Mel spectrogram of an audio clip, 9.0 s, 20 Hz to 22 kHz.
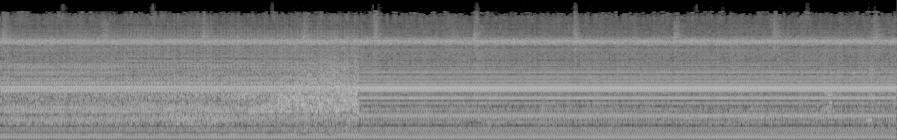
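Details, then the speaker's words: Pump station with a mercury-driven level gauge: as the wet well empties to the stop position, pump 1's rushing noise cuts off sharply with a single contactor clack, leaving steady electrical hum. Normal pump stop. "We're emptying the well. And at some point it will go to the stop position and we'll hear the contactor release."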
